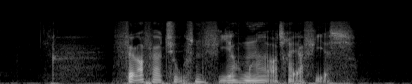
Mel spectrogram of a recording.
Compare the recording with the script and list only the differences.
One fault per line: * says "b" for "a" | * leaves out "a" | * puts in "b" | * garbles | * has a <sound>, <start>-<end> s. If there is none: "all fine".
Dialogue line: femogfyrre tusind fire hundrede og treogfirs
all fine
